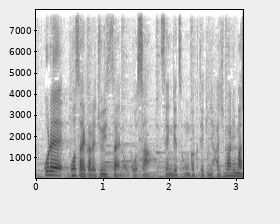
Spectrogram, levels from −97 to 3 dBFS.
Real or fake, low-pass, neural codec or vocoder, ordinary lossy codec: real; none; none; none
